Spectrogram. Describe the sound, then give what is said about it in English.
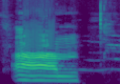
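A cat meows once in a single drawn-out, clearly voiced call that lasts under a second, loud and alone, followed by a faint, thin steady tone. “I think that's a cat. Oh, it's a cat.”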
